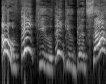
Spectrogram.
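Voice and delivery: sweet, oblivious, polite, sing-song delivery. Acting out the prince Ranveer thanking someone who insults him: Ranveer, oblivious polite prince. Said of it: "Ranveer doesn't get it. He's just like".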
